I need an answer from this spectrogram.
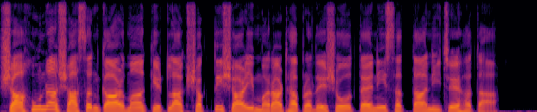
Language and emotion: Gujarati, neutral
